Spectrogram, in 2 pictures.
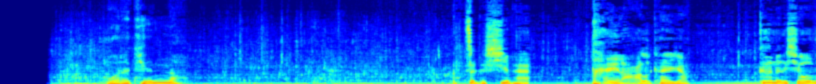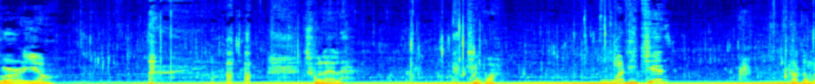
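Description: Water squelches and splashes as a hand pulls an octopus from a rock crevice.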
